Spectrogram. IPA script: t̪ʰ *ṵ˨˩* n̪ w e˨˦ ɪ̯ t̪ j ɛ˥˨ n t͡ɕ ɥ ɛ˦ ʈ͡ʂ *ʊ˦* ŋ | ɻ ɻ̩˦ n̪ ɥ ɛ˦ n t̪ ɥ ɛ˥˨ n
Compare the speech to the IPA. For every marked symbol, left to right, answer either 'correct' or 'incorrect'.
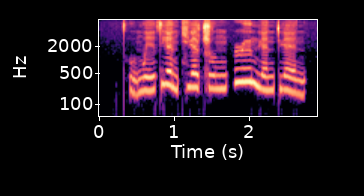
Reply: correct, correct

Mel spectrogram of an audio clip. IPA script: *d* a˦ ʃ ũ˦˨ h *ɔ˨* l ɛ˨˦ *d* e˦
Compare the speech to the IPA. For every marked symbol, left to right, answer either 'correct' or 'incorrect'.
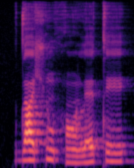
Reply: correct, incorrect: ɔ̃˨, incorrect: t

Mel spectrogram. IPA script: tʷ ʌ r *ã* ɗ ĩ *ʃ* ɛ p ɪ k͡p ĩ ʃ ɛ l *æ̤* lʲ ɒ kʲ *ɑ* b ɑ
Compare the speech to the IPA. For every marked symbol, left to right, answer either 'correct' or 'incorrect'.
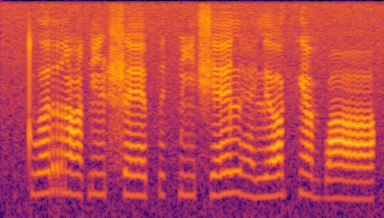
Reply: incorrect: ɑ̃, incorrect: ʂ, correct, incorrect: ɑ̃

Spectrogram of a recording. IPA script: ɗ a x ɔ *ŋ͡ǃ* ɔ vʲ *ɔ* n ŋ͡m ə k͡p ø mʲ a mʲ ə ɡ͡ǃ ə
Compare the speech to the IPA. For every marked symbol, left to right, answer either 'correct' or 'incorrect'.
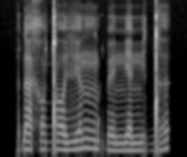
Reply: correct, correct

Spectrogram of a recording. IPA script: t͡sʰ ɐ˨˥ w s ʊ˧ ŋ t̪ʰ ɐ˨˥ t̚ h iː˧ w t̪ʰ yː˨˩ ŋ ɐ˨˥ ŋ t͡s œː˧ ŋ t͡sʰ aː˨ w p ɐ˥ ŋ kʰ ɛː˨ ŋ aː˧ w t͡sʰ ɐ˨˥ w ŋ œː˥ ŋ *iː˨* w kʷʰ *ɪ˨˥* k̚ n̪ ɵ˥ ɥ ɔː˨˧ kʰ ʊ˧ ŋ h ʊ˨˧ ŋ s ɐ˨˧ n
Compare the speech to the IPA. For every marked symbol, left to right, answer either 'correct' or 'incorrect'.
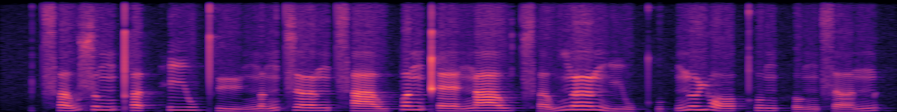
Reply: correct, correct

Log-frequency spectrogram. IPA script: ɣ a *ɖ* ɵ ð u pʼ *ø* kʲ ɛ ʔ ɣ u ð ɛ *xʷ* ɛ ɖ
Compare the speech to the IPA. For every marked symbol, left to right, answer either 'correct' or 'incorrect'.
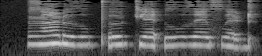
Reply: incorrect: ɽ, incorrect: ɵ, correct

